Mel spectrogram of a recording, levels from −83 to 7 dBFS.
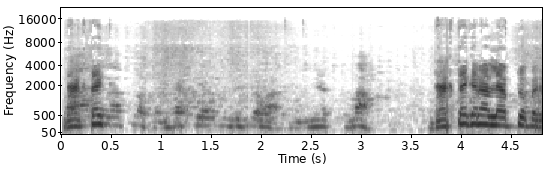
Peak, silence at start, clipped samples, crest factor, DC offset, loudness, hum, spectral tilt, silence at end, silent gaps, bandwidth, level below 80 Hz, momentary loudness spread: -2 dBFS; 0.05 s; under 0.1%; 18 dB; under 0.1%; -16 LUFS; none; -5.5 dB/octave; 0 s; none; 16.5 kHz; -60 dBFS; 20 LU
